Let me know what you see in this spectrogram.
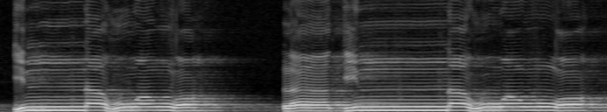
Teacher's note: huruf nun fathah yang diikuti alif, namun di atasnya terdapat tanda sifir mustatil, maka saat kita membaca terus kita baca pendek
